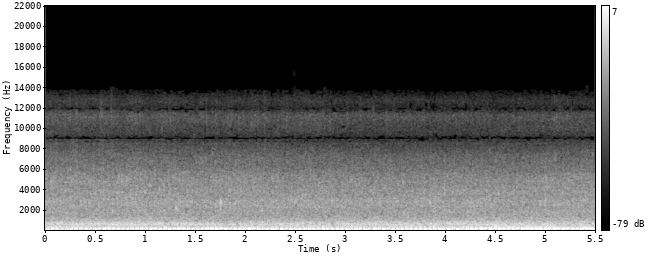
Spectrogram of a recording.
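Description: Sliced potatoes frying in hot grease in a skillet, a steady sizzle, with a steady low hum underneath.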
